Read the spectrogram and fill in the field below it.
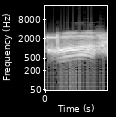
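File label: "Boar", English speech; CallSign; Allied Flight; DCS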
